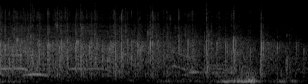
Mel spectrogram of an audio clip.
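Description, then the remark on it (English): An audience applauds their pastor steadily for about three seconds, a dense, even patter of many hands clapping at once, with a faint murmur of voices underneath. “So would you give your pastor a round of applause?”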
